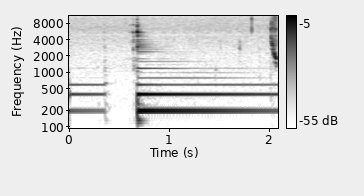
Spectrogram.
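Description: Third (G) string of a classical guitar plucked upward with the index finger in a free stroke. A ringing note stops short about a third of a second in. The string is plucked again just under a second in and left to ring, slowly fading.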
